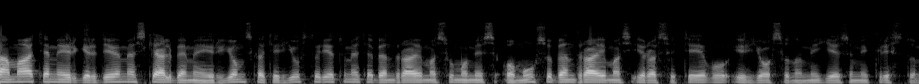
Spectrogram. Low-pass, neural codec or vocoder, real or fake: 7.2 kHz; none; real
